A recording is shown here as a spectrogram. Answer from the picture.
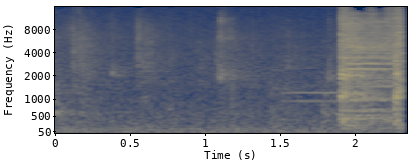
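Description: Quiet hall with a few faint clicks and a brief ringing tone, then the percussion ensemble's first loud stroke of the piece, with mallet instruments and drums, right at the end.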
